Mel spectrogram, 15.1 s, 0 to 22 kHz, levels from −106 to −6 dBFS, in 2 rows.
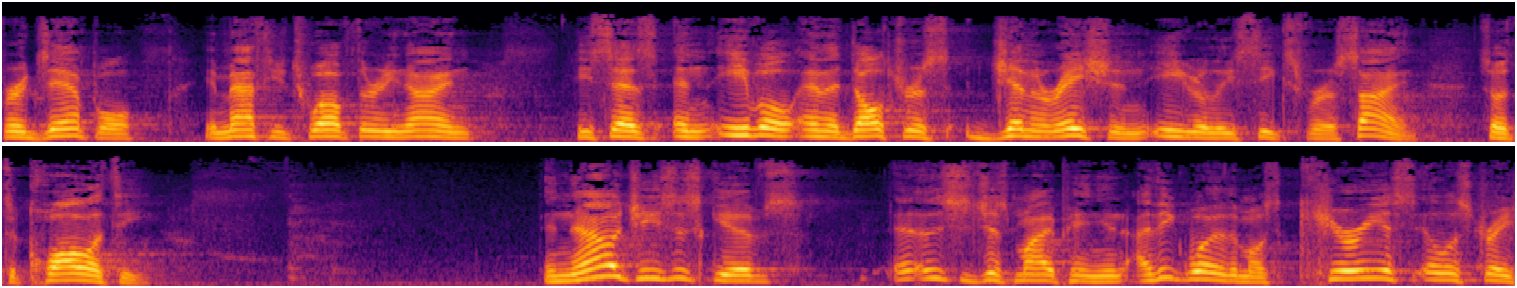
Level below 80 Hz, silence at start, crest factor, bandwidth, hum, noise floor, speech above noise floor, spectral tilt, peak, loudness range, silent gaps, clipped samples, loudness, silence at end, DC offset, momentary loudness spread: -64 dBFS; 0 s; 18 dB; 14.5 kHz; none; -64 dBFS; 42 dB; -6.5 dB/octave; -6 dBFS; 4 LU; none; under 0.1%; -23 LUFS; 0 s; under 0.1%; 13 LU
